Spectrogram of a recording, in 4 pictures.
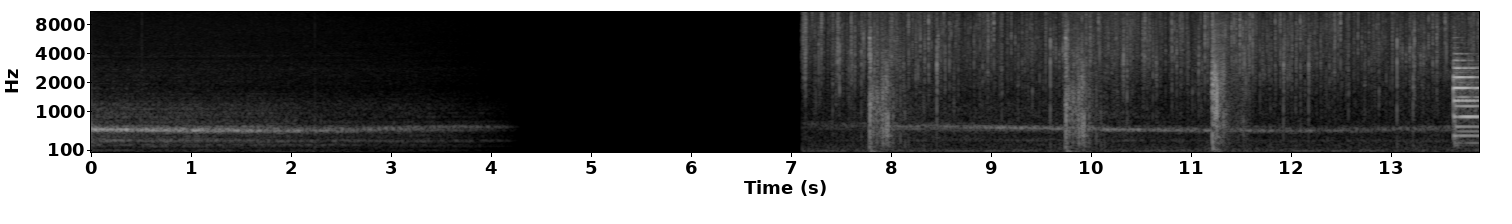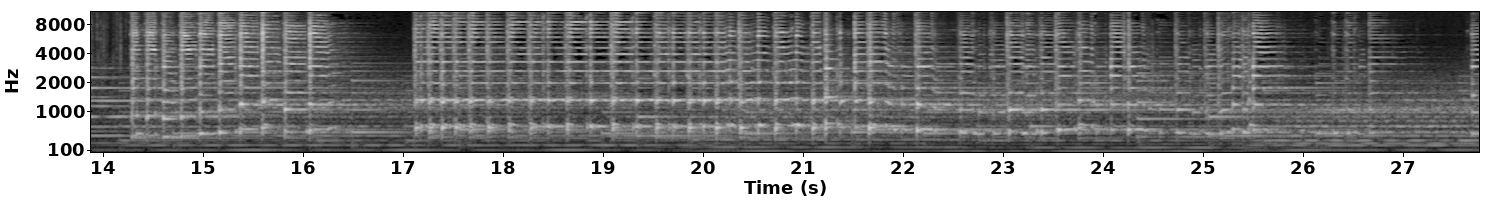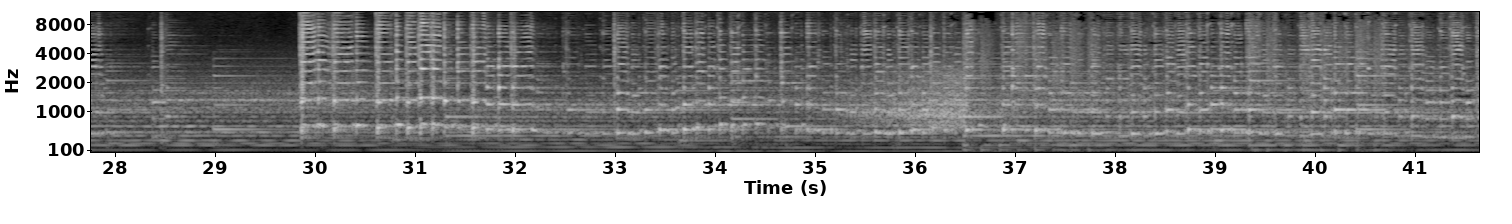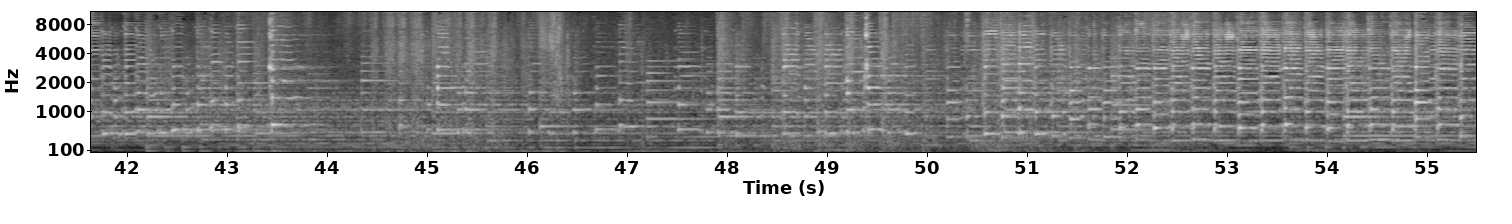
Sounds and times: Traditional music: 0:13.3 - 0:55.4.

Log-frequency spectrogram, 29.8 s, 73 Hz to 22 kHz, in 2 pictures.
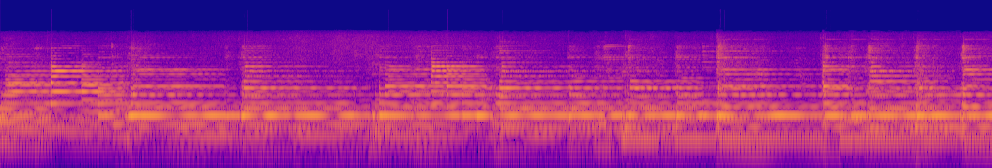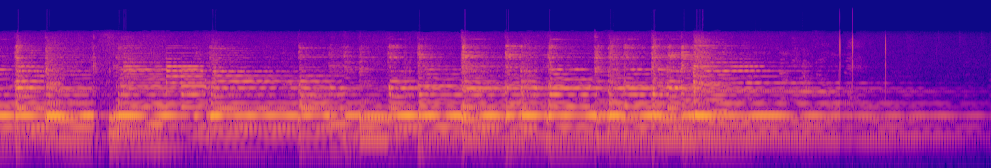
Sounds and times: Musical instrument: 0:00.0 - 0:29.4.

